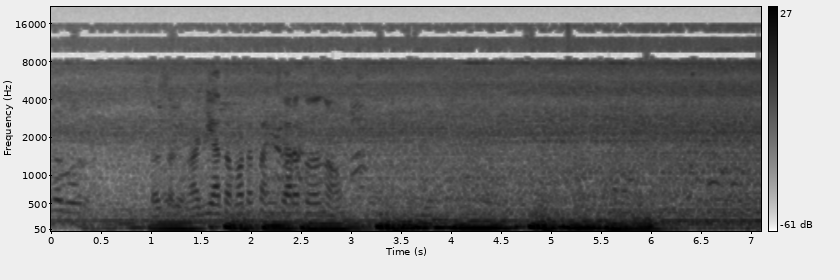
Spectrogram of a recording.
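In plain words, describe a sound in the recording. Deep, booming bass music thumps loudly from large loudspeakers.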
